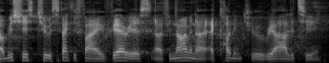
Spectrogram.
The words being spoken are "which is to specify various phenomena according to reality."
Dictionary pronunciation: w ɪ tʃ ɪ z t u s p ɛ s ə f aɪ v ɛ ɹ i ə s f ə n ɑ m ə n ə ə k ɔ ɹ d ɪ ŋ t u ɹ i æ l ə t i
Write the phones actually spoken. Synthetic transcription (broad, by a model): w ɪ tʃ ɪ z t u s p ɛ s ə f aɪ v ɛ ɹ i ə s f ə n ɑ m ə n ə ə k ɔ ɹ d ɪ ŋ t u ɹ i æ l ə t i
